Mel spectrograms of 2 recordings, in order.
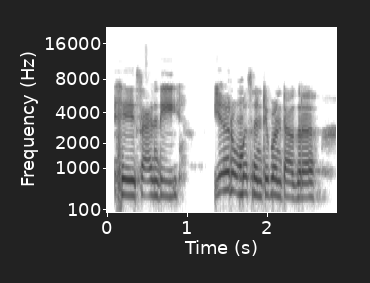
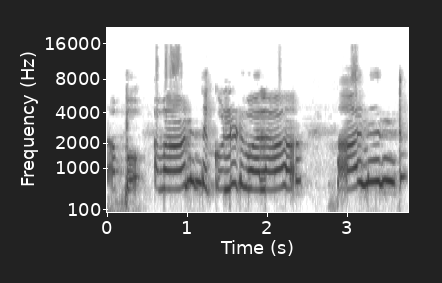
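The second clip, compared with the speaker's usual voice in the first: crying out; 3 semitones higher, slower than usual. Acted. Bride fears husband will die.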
